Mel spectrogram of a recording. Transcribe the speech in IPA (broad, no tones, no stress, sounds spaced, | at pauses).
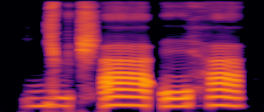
ɟ ɨ t͡ʃʼ aː ʔ e h a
